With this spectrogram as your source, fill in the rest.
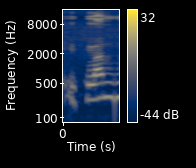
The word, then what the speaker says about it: island: Jadi nah kayak ini an island, atau ini tulisannya Island tapi kita bacanya island ya.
